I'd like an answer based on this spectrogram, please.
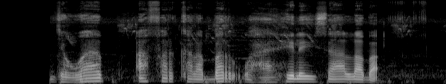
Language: Somali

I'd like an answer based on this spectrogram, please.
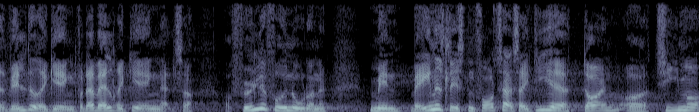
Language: Danish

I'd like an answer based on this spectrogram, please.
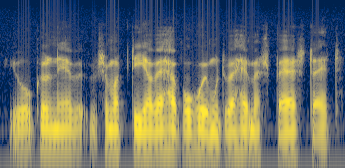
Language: Finnish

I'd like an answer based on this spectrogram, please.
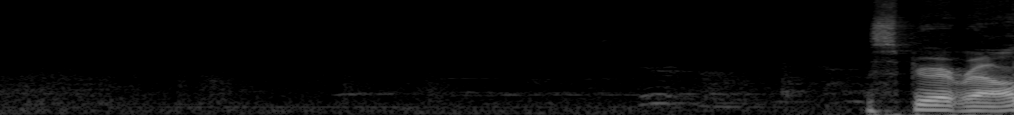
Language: English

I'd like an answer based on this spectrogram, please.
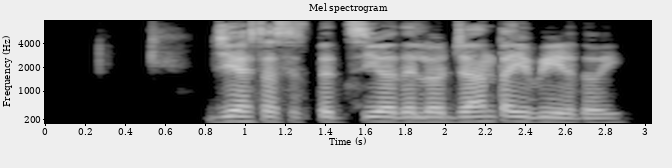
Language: Esperanto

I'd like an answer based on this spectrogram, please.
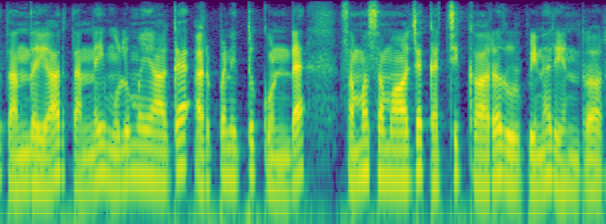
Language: Tamil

